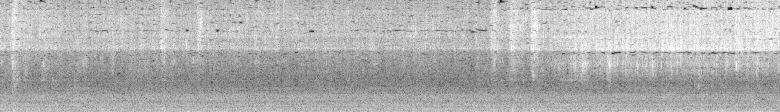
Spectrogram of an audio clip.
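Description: Water runs from a push-button tap into a washbasin as a faint, steady rushing hiss that carries on without a break throughout.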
